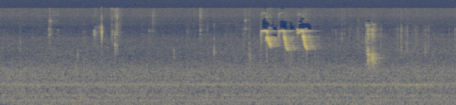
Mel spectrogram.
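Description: Faint, high bird chirps over a steady background hum: a quick run of three short falling chirps about three and a half seconds in, then one more near five seconds.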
